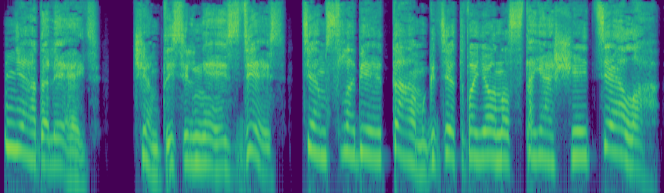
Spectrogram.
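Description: Male narrator voicing a young noblewoman, high and shouting, defiant, dry audiobook. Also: expressive, takes it slowly, no echo. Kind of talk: audiobook character voice.

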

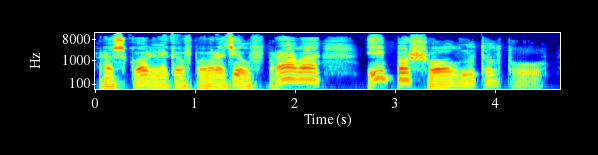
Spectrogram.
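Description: A man reading an audiobook narration in a measured way, dropping low and quiet on reflective lines. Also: sing-song, vocal fry, no room sound, clean studio sound. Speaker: audiobook reader. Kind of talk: scripted narration.

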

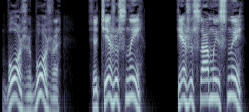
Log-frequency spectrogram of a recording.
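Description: A man voicing a fretful, tearful old male former official who wails in a high, drawn-out voice. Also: expressive, no room sound, studio quality. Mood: wailing.

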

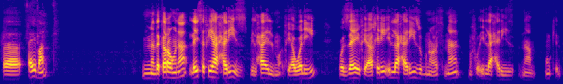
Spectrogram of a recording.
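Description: A man's voice: mid-range voice, a little fast. A man teaching hadith sciences in a lecture, reading passages aloud and spelling out the letters and vowels of names as he explains them. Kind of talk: lecture commenting on a classical text. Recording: dull lo-fi recording.

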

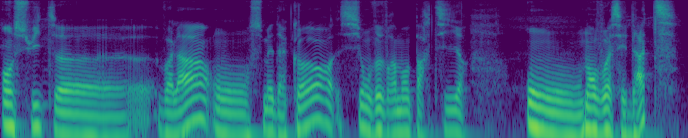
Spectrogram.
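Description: A man whose first language is Arabic is a guest on a radio talk show, describing his volunteer trip. He speaks haltingly, with frequent fillers and restarts, in a medium-pitched, dark voice.

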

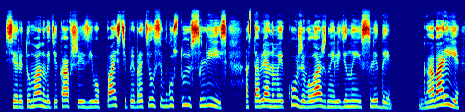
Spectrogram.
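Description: A woman reading a first-person fantasy audiobook in a tense, dramatic way, with sharp commanding outbursts. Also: medium pitch, no room sound, studio quality. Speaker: audiobook narrator.

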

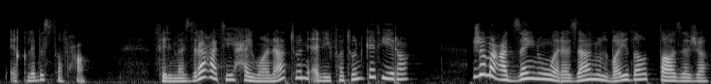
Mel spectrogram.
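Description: A woman reading a children's picture book aloud, with expressive delivery and page-turn cues. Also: a little high, lo-fi sound. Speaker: storyteller.

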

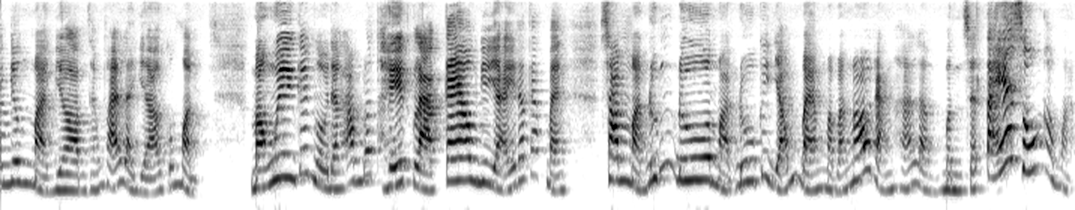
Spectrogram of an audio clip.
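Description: Chatty woman storyteller. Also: high-pitched. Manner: chatty, addresses listeners directly. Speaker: ghost story narrator. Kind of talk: casual spoken storytelling. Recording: dull lo-fi sound.

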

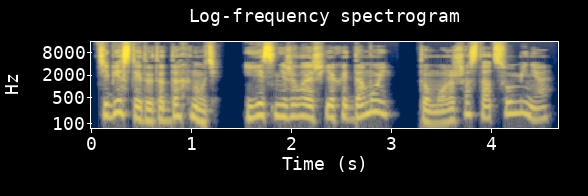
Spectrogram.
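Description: A man voicing Lizzie, a caring, sharp-tongued woman, in a raised, teasing and scolding voice. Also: fairly high pitch, lively intonation, a little fast, dry recording, voice pushed up. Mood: chiding, caring.

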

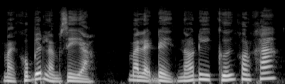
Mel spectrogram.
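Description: A woman's voice: fairly low pitch, big pitch swings, fast talker, dry recording, clean studio sound. A woman voicing a harsh rural mother who scolds and threatens in a story reading. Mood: furious.

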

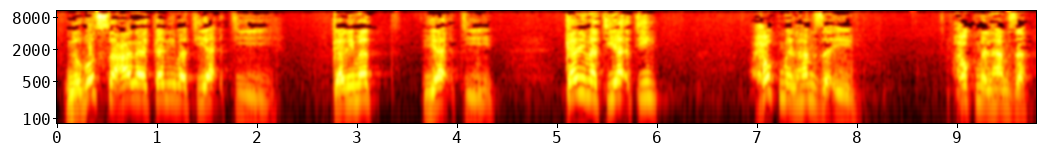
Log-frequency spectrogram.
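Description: A man with an Egyptian accent teaching a recitation lesson on television, asking questions and answering them himself and drawing out the example words slowly. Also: fairly high pitch, slightly rough. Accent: Egyptian Arabic.

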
